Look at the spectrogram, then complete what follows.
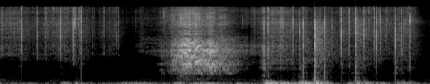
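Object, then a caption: Expanded polystyrene sheet scratched with a knife blade. The tip of a metal utility knife blade is drawn along a large, flat, solid sheet of white expanded polystyrene, scratching and scoring its surface. Bright, dry crackles and squeaky scrapes come in quick bursts, with a longer hissing, squealing drag in the middle. There is little low end, and each sound stops almost at once.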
